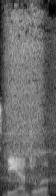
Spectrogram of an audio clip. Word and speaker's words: D'Angelo: just, I don't know if that's how you pronounce his name, D'Angelo, is it? D'Angelo Midili? Yeah, it's D'Angelo.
